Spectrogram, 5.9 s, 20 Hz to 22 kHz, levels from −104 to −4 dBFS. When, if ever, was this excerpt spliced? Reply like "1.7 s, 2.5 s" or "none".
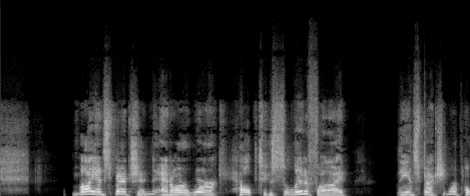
none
